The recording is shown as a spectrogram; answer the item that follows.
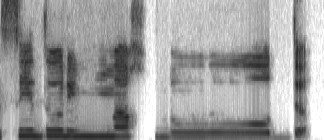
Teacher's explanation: تنوین کے بعد میم ہے تو ادغام مع الغنہ، غننے کے ساتھ پڑھیں گے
